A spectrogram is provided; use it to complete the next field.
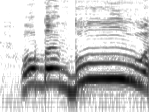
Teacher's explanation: O bambu, a sílaba forte é o bu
